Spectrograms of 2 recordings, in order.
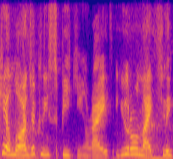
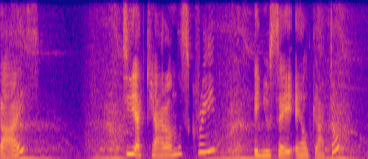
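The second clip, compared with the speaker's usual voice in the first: kids' cartoon host, cartoon-guide style voice; 5 dB quieter than usual. Asking viewers to name a cat on the screen, Dora the Explorer voice. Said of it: "Why am I turning into D-, Dora the Explorer over here?".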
